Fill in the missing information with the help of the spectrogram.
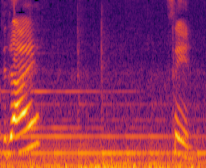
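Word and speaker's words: dreizehn: You have written in the correct manner, but you will pronounce it in an opposite manner. So, drei, zehn.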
